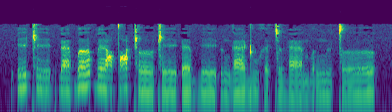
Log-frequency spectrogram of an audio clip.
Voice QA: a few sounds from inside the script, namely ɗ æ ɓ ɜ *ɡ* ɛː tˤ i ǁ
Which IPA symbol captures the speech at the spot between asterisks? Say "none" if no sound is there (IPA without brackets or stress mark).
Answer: ɓ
